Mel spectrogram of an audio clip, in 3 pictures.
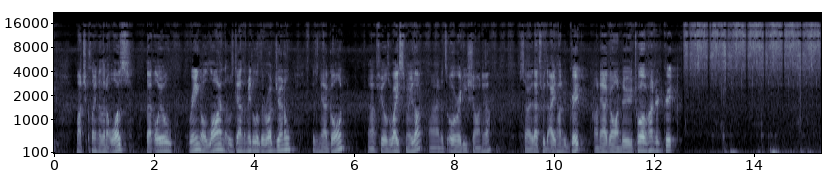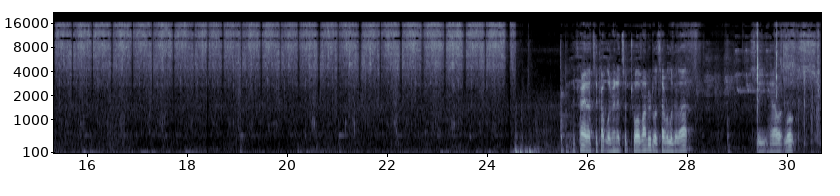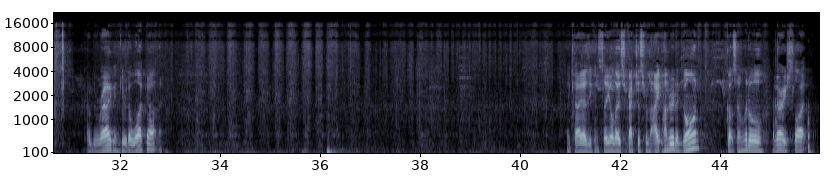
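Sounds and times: cloth rag rubbing on metal: 6.5 - 24.6, 29.8 - 30.3, 32.0 - 44.7
sandpaper rasping on metal: 7.0 - 10.2, 12.6 - 24.6, 29.7 - 30.3, 32.2 - 44.4
low thump: 24.5 - 25.7.

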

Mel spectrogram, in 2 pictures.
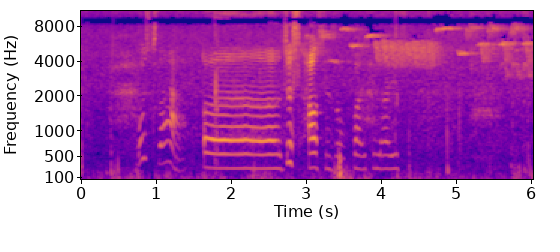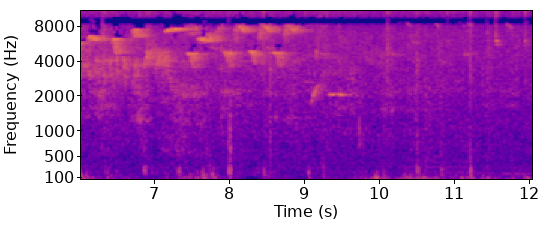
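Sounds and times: birds chirping: 2.3 - 12.0
footsteps on dirt path: 3.0 - 12.0.

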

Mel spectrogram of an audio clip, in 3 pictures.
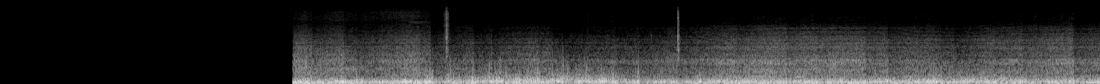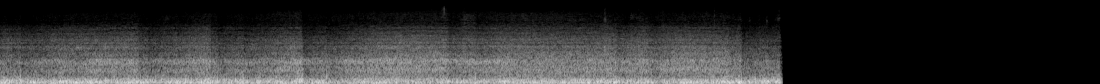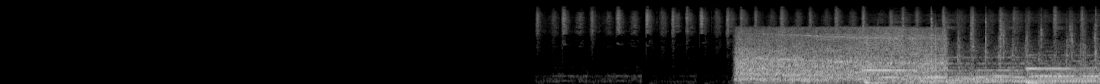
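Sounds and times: dense low rumble: 3.0 - 18.8
wind buffeting microphone: 3.0 - 18.8.

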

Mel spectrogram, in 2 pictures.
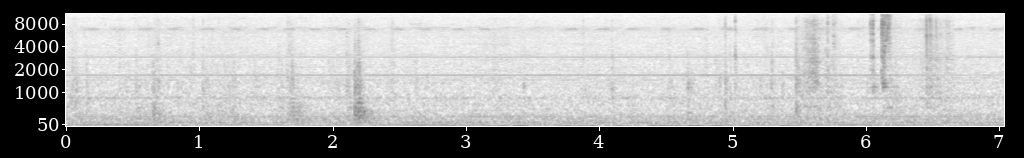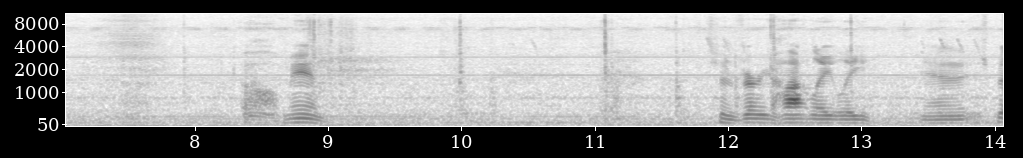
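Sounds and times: low background hum: 0.0 - 14.0.

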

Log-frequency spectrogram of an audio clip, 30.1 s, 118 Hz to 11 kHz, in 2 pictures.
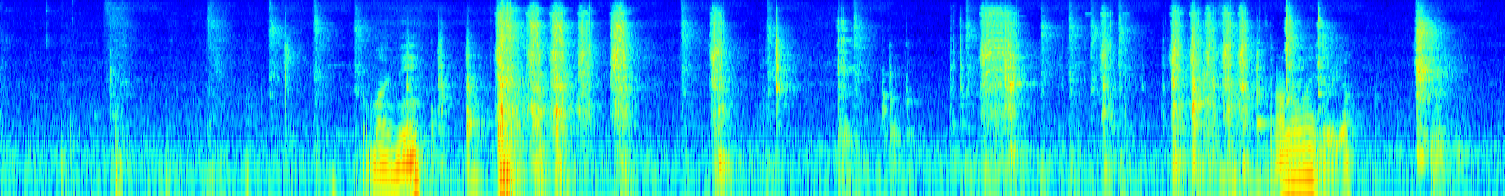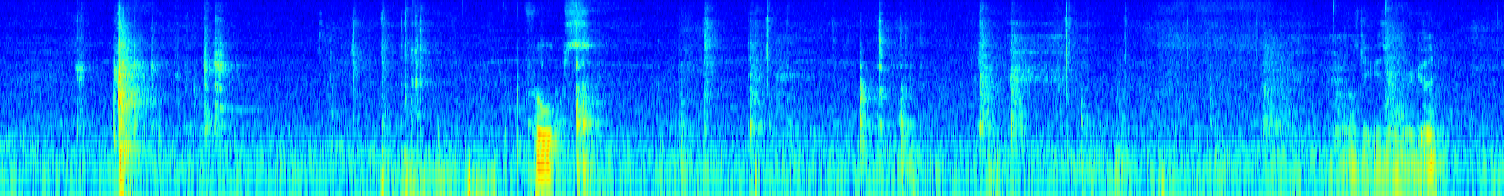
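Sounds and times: tool scraping metal parts: 9.6 - 13.4.

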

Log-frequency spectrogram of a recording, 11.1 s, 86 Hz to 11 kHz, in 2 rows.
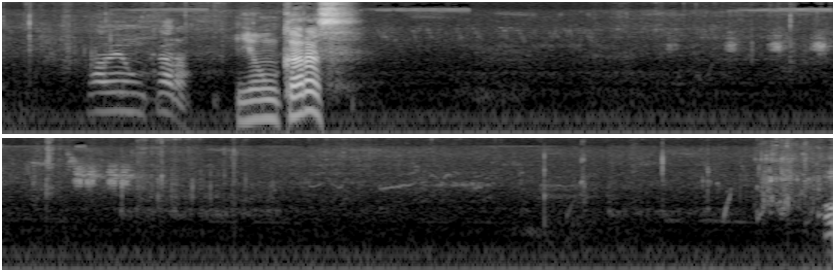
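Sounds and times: low hum: 2.3 - 11.0.

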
